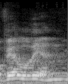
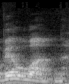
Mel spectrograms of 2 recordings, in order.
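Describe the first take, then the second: First: "villain" as vel-en; wrong villain. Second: "villain" as vil-an; own villain. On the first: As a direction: say "villain" with an e sound, vélen. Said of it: "yo no digo villain". ("villain" como vélen) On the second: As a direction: say "villain" with a clear i and a, vílan. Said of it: "yo digo villain". ("villain" como vílan) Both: Shown as a demonstration.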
